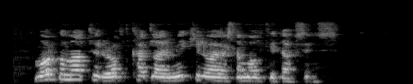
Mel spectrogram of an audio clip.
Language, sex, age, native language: Icelandic, female, 60-69, Icelandic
